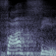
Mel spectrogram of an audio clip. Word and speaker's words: fácil: Okay, so where we have an accent mark, we emphasize that alphabet, like this will be pronounced fácil, okay?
